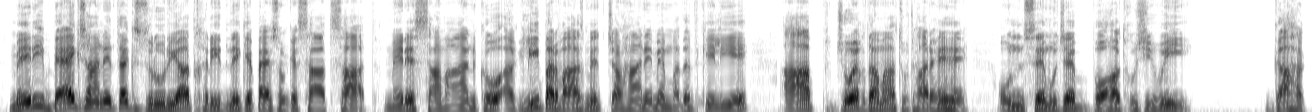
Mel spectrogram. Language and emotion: Urdu, happy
